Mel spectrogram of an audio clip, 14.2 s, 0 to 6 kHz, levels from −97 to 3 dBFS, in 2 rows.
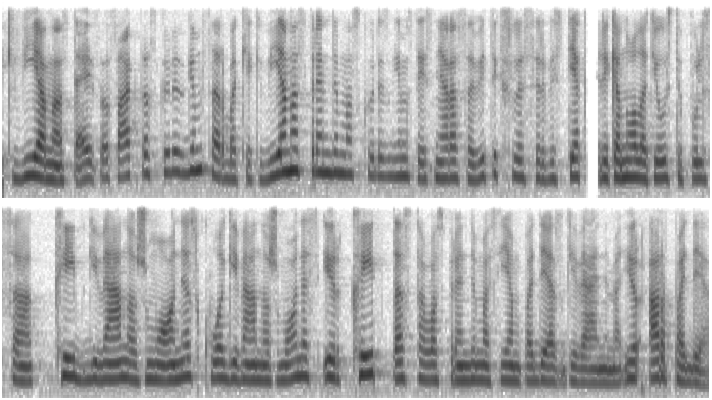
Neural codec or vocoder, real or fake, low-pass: none; real; 5.4 kHz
